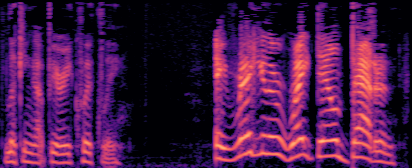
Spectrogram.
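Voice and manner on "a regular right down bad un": cool, deliberate sneer, higher pitched; coolly. A narrator's reading. Noah coolly repeats the insult to Oliver's mother. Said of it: "replied Noah coolly".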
